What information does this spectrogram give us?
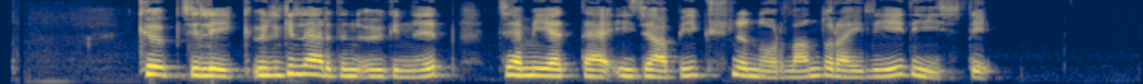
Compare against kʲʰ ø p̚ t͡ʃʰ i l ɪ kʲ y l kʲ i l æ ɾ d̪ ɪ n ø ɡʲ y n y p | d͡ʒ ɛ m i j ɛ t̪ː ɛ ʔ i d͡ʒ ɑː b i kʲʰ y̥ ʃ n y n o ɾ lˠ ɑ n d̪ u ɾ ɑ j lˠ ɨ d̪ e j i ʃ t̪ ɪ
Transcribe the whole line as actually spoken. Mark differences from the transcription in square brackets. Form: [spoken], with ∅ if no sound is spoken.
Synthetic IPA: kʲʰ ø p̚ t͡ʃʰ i l ɪ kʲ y l [ɡʲ] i l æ ɾ d̪ ɪ n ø ɡʲ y n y p | d͡ʒ ɛ m i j ɛ t̪ː ɛ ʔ i d͡ʒ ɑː b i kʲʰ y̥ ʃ n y n o ɾ lˠ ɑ n d̪ u ɾ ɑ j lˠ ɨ d̪ e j i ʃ t̪ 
